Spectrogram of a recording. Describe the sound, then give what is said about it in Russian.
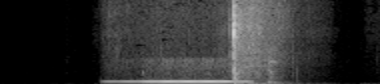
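A telephone line tone from a call that fails to connect: one steady, level tone lasting under a second, ending in a sharp click as the line drops. “Не получилось взять звонок, сбросились.”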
